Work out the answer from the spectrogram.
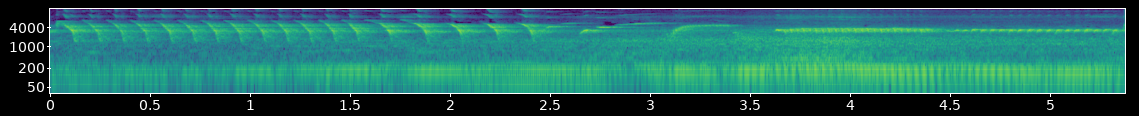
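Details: Morning canary song: a rapid train of sharp descending chirps, then a rising upslurred note leading into a long steady rolling trill, over a soft low hum.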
